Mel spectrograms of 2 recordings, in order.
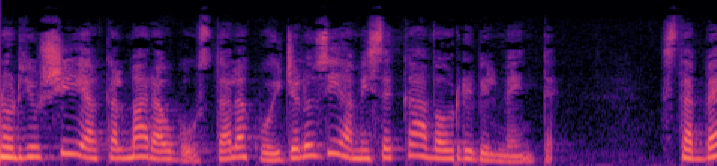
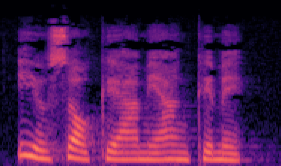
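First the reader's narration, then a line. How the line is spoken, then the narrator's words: Plain. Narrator (Italian): disse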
